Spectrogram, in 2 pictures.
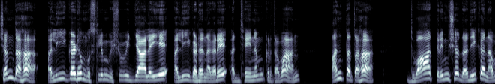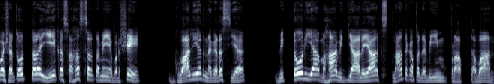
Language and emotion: Sanskrit, neutral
